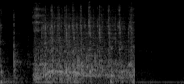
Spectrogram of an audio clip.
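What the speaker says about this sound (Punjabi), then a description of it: "ਹੁਣ ਆਪਾਂ ਇਹਦੇ ਸਲਾਈ ਲਗਾਉਣੇ ਆ" A sewing machine stitching a lace neck design on a plain suit, running in one steady loud burst of about a second before stopping, with a low motor hum before and after.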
